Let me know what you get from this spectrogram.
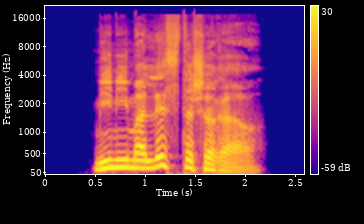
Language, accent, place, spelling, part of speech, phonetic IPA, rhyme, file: German, Germany, Berlin, minimalistischerer, adjective, [minimaˈlɪstɪʃəʁɐ], -ɪstɪʃəʁɐ, De-minimalistischerer.ogg
- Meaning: inflection of minimalistisch: 1. strong/mixed nominative masculine singular comparative degree 2. strong genitive/dative feminine singular comparative degree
